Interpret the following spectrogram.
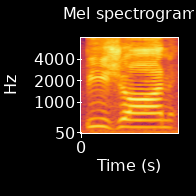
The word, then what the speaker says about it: Bijan: Like Dijon mustard.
